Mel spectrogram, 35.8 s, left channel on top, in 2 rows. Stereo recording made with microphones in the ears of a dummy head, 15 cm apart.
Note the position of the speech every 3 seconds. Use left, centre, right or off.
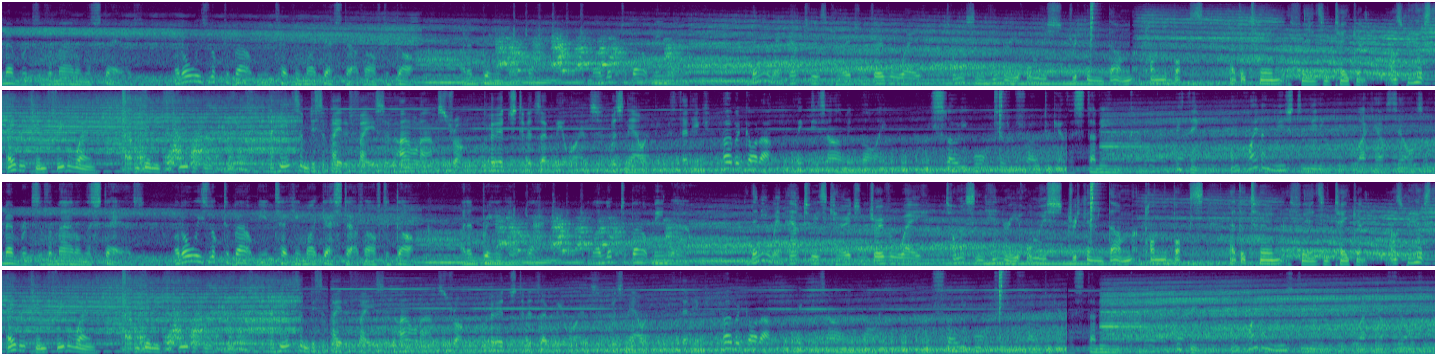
right, right, right, right, right, centre, left, left, left, left, left, left.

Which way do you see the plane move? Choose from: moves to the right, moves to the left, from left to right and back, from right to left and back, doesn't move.
moves to the right.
